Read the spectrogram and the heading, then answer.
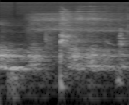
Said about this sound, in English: Got dogs barking. I'm glad the dog has something to contribute.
